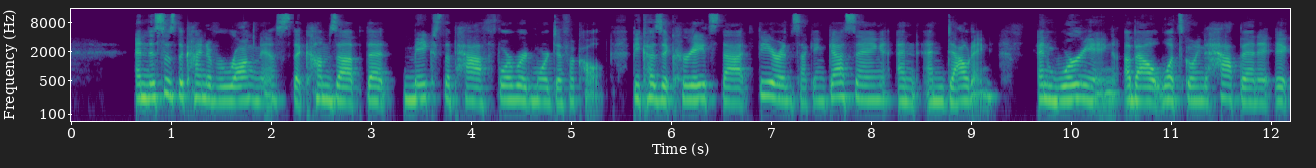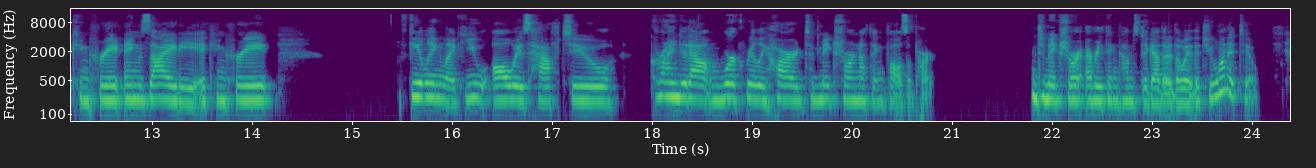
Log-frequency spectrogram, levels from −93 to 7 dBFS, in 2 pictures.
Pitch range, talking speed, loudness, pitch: 185-210 Hz, 185 wpm, -25 LUFS, 195 Hz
